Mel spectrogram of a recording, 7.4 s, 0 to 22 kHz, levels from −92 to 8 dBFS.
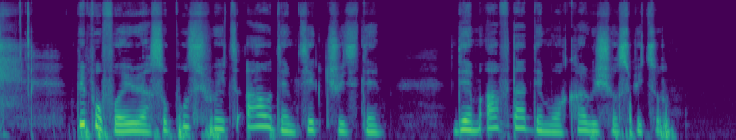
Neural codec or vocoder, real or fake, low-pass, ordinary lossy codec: none; real; none; none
